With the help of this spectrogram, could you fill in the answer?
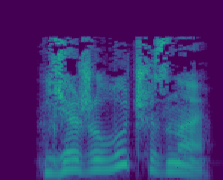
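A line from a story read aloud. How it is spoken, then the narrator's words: Irritated. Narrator (Russian): сказал он раздраженно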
